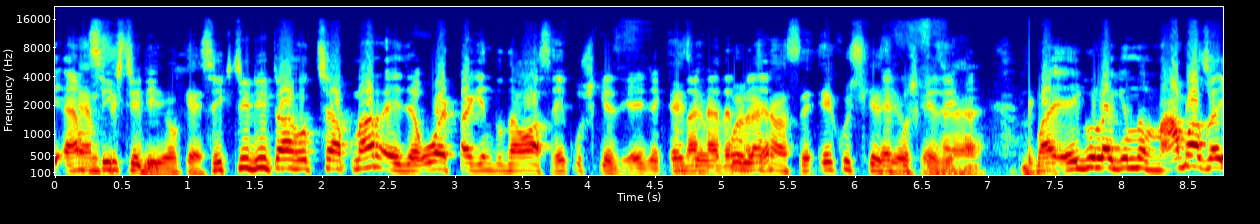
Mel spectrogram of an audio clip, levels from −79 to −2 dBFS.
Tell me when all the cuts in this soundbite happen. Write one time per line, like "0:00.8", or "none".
0:07.2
